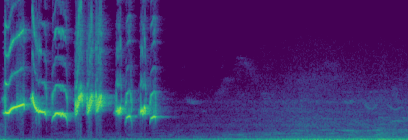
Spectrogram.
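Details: Orange-headed thrush singing as a morning and evening lure for other birds: a loud tumbling string of rich whistled notes, varied and quick, lasting under two seconds, then only faint background rumble.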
